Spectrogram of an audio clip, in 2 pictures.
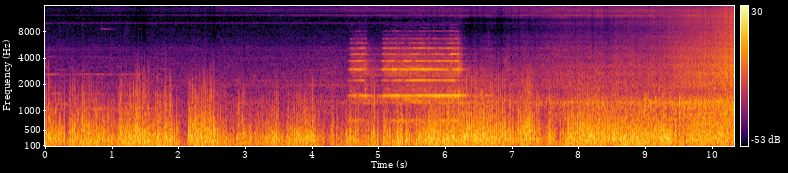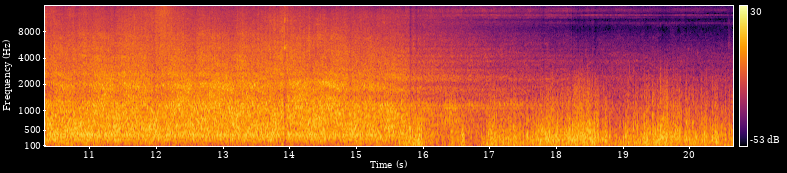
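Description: A TEMU2000 Puyuma tilting electric multiple unit gives one blast of its horn, about a second and a half long, some five seconds in. It then runs through the station without stopping: the noise of its wheels and motors swells, is loudest for about six seconds, and then fades.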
